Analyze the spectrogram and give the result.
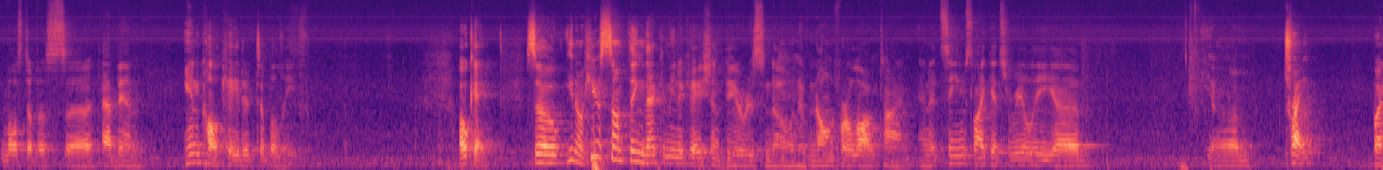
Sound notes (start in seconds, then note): none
